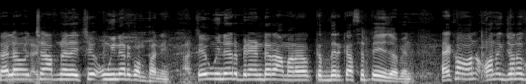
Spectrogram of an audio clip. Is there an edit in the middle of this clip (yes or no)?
no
